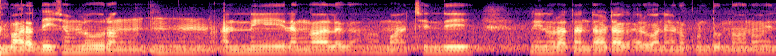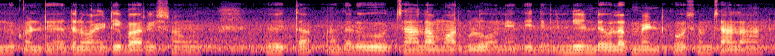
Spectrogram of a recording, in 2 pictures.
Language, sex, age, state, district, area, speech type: Telugu, male, 18-30, Telangana, Khammam, rural, spontaneous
